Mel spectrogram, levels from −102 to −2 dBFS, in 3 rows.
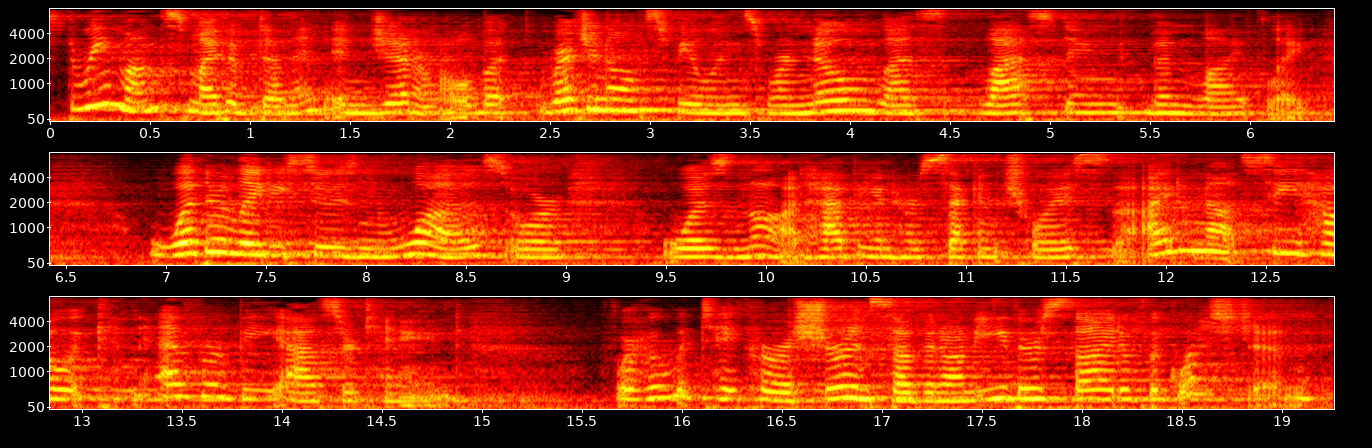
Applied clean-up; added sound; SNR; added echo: none; none; none; reverberation time 2.3 s.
